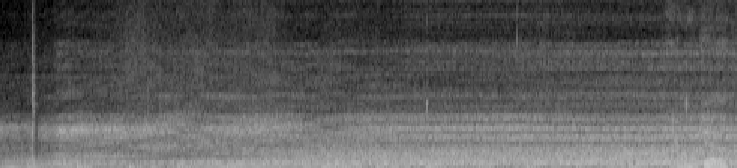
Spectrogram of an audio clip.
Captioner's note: static buzzing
